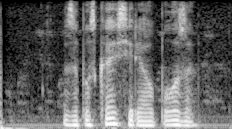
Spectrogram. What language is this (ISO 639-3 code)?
rus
